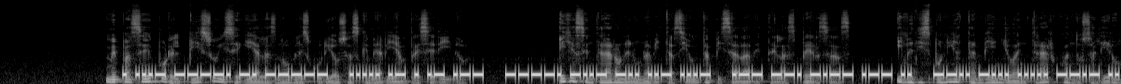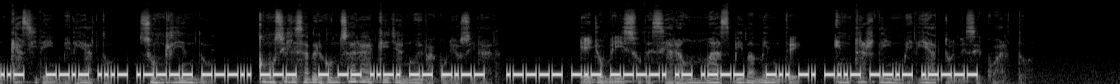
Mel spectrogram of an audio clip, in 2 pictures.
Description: Morse code, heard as a keyed tone, machine-sent, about 37 wpm, 460 Hz. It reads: EV9N0 5AEAW 9XDUV WGYWI ZB5Q4 QV18O TMFMY 1K9AJ DNXQ1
